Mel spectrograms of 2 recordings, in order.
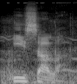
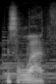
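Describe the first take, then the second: First: The word ends on a vowel, without a t. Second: The word ends with a clear t sound. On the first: The speaker calls it right. "pisala sounds a lot better" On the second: The speaker calls it wrong. "I'm pretty sure I'm pronouncing that wrong"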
